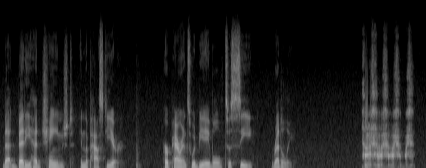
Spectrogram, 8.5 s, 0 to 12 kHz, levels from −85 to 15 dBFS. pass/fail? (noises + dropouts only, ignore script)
fail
